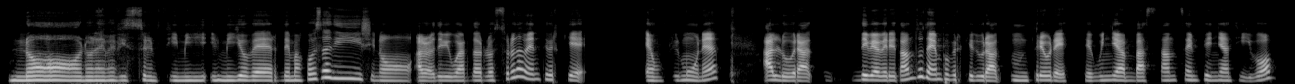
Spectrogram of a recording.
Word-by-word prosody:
No! 190 Hz, 0 st, +5 dB
Non 185 Hz, 0 st, +1 dB
hai 185 Hz, 0 st, +1 dB
mai 190 Hz, 0 st, -2 dB
visto 185 Hz, +3 st, -7 dB
il 185 Hz, -2 st, -5 dB
fimi 185 Hz, -1 st, -4 dB
Il 195 Hz, 0 st, -3 dB
Miglio 190 Hz, +1 st, +1 dB
Verde, 190 Hz, 0 st, +1 dB
ma 190 Hz, -1 st, -3 dB
cosa 255 Hz, +7 st, +2 dB
dici? 270 Hz, -7 st, -2 dB
No, 175 Hz, -2 st, -4 dB
allora 170 Hz, -1 st, +2 dB
devi 185 Hz, +1 st, -3 dB
guardarlo 180 Hz, +1 st, -2 dB
assolutamente 245 Hz, -, -1 dB
perché 210 Hz, -3 st, -3 dB, 0.5 s
è 185 Hz, -, +1 dB
un 175 Hz, -1 st, -6 dB
filmone. 200 Hz, -, 0 dB, 0.4 s
Allora 175 Hz, -4 st, +4 dB
d 190 Hz, -, -33 dB, 0.2 s
devi 205 Hz, +2 st, +3 dB
avere 195 Hz, -1 st, +4 dB
tanto 240 Hz, -, +1 dB
tempo 240 Hz, -4 st, +4 dB
perché 205 Hz, -2 st, -6 dB
dura 180 Hz, -3 st, +2 dB
un 185 Hz, -2 st, -5 dB
3 200 Hz, +1 st, +1 dB
orette, 175 Hz, -2 st, 0 dB
quindi 195 Hz, +2 st, -3 dB
è -, -, +7 dB
abbastanza 185 Hz, +2 st, -2 dB
impegnativo 190 Hz, -, -3 dB
190 Hz, 170 wpm, -22 LUFS, 180-205 Hz, 0.5 s, è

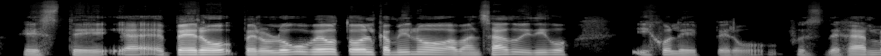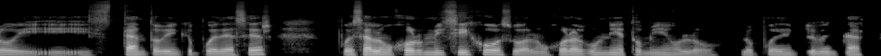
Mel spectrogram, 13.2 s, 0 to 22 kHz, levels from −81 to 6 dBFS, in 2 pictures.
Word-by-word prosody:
Este, 110 Hz, 0 st, -4 dB
eh, 140 Hz, -1 st, +1 dB
pero 145 Hz, 0 st, +8 dB
pero 130 Hz, 0 st, +3 dB
luego 150 Hz, +5 st, +4 dB
veo 165 Hz, 0 st, +7 dB
todo 160 Hz, +1 st, +6 dB
el 160 Hz, -, +3 dB
camino 155 Hz, -1 st, +2 dB
avanzado 145 Hz, +6 st, +1 dB
y 140 Hz, -, -5 dB
digo: 140 Hz, -1 st, -4 dB, 0.5 s
"Híjole, 115 Hz, -7 st, -6 dB
pero 100 Hz, 0 st, -11 dB, 0.2 s
pues -, -, -15 dB
dejarlo 125 Hz, +3 st, -3 dB
y 115 Hz, -, -9 dB
y 105 Hz, +1 st, -14 dB
y -, -, -16 dB
s 100 Hz, -, -17 dB
tanto 120 Hz, +1 st, -1 dB
bien 120 Hz, 0 st, -5 dB
que 125 Hz, -, -11 dB
puede 120 Hz, +1 st, -5 dB
hacer, 145 Hz, +6 st, -5 dB, 0.5 s
pues 125 Hz, -2 st, -5 dB
a 125 Hz, -, +4 dB
lo 125 Hz, 0 st, +1 dB
mejor 140 Hz, +4 st, -3 dB
mis 135 Hz, -4 st, -7 dB
hijos 140 Hz, -1 st, -3 dB
o 120 Hz, -3 st, -4 dB
a -, -, -7 dB
lo 110 Hz, -, -11 dB
mejor 125 Hz, +5 st, -5 dB
algún 125 Hz, +1 st, -6 dB
nieto 125 Hz, 0 st, -7 dB
mío 120 Hz, +1 st, -11 dB
lo 105 Hz, 0 st, -12 dB
lo 110 Hz, -, -11 dB
puede 120 Hz, +4 st, -9 dB
implementar". 110 Hz, -, -8 dB
125 Hz, 190 wpm, -22 LUFS, 115-145 Hz, 0.5 s, pero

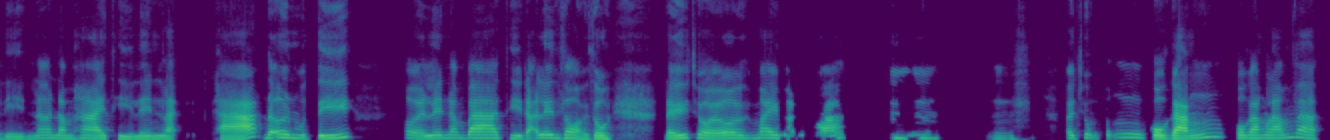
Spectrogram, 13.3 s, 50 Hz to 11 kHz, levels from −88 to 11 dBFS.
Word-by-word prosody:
đến, 175 Hz, +1 st, -6 dB
ơ, 230 Hz, 0 st, -4 dB
năm 220 Hz, -1 st, -3 dB
2 215 Hz, -1 st, +1 dB
thì 195 Hz, -4 st, -3 dB
lên 205 Hz, +2 st, -1 dB
lại 205 Hz, 0 st, -1 dB, 0.4 s
khá, 195 Hz, +7 st, +5 dB
đỡ 240 Hz, -1 st, +2 dB
hơn 260 Hz, -2 st, +2 dB
một 220 Hz, -3 st, -4 dB
tí, 225 Hz, +8 st, +3 dB, 0.5 s
xong 245 Hz, -2 st, -4 dB
rồi 210 Hz, -1 st, -2 dB
lên 230 Hz, +2 st, 0 dB
năm 240 Hz, 0 st, -4 dB
3 245 Hz, -1 st, +4 dB
thì 220 Hz, -3 st, -2 dB
đã 215 Hz, +2 st, -2 dB
lên 250 Hz, 0 st, +1 dB
giỏi 215 Hz, -8 st, 0 dB
rồi. 215 Hz, +1 st, +2 dB, 0.5 s
Đấy, 220 Hz, +3 st, +3 dB
trời 225 Hz, -5 st, +1 dB
ơi, 230 Hz, +1 st, +2 dB
may 245 Hz, 0 st, -1 dB
mắn -, -, -9 dB, 0.2 s
quá. 210 Hz, +3 st, -1 dB, 0.5 s
Ừm, 245 Hz, -, -4 dB, 0.2 s
ừm, 235 Hz, -1 st, -6 dB, 0.8 s
ừm, -, -, -14 dB, 0.5 s
nói 235 Hz, -1 st, -2 dB
chung 235 Hz, -2 st, -7 dB
cũng 275 Hz, -1 st, -6 dB
cố 225 Hz, -1 st, +6 dB
gắng 225 Hz, +9 st, +5 dB
cố 230 Hz, -1 st, 0 dB
gắng 225 Hz, +1 st, +1 dB
lắm, 230 Hz, +5 st, 0 dB
và 265 Hz, -7 st, +1 dB
225 Hz, 180 wpm, -20 LUFS, 210-245 Hz, 0.8 s, cố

